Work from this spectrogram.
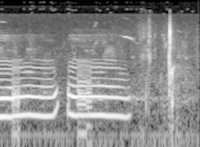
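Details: Dogs in a rural Romanian village on a cold, frosty autumn morning whine in two long, steady, nasal tones, each bending upward at the end; they whine sadly each time their owner leaves the house.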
